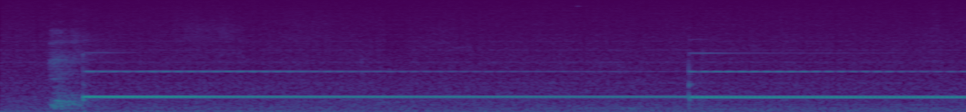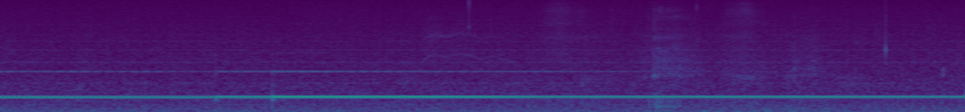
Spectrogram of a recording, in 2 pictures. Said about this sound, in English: Now I'll do the jingle bell thing to end the meditation.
